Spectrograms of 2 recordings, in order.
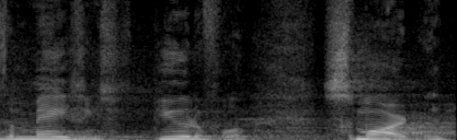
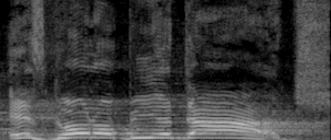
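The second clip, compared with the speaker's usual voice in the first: preaching punchline; 10 semitones higher, 4 dB louder than usual. Real, not acted. Punchline preached at full force.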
